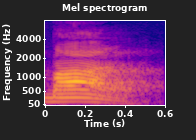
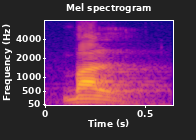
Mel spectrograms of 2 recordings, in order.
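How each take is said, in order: First: The vowel is held long. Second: The vowel is cut short. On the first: It means speech. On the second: It means horse.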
